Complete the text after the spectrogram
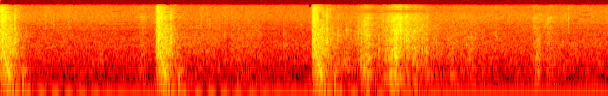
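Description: An axe chops into wood with sharp, heavy thuds.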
